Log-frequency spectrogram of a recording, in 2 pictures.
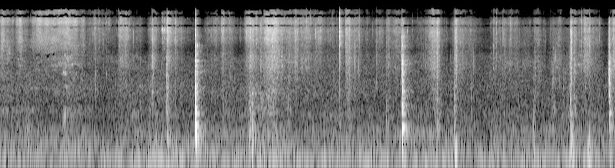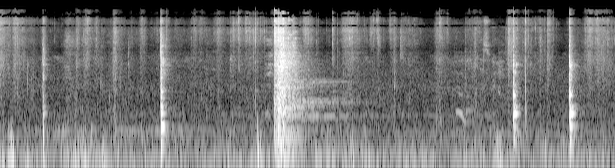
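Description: Council Tool pickaroon's steel head struck into logs: sharp wooden knocks every few seconds, with one longer, louder clatter with some ringing about three-quarters of the way through.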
